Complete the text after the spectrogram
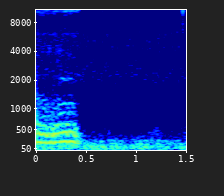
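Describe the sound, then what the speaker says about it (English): A small pet dog gives a brief, soft whimpering whine, close but faint, which stops after under half a second and leaves quiet room hiss. "I've got a little doggy and she's making some little noise"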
